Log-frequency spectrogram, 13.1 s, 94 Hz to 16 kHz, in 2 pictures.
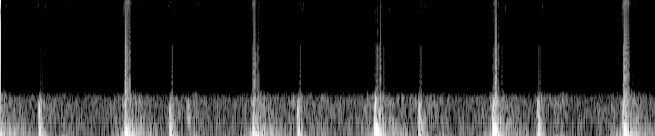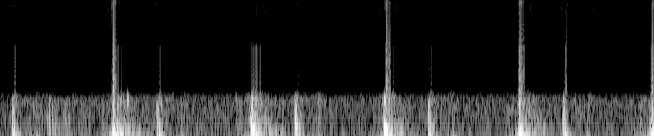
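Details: Heart murmur and third heart sound (S3) recorded at the apex with a Stemoscope digital stethoscope: a slow heartbeat of about 46 a minute, with a soft extra third sound and a murmur between beats.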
